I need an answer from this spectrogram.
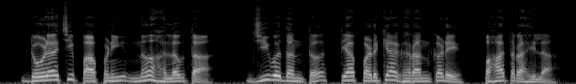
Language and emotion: Marathi, neutral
